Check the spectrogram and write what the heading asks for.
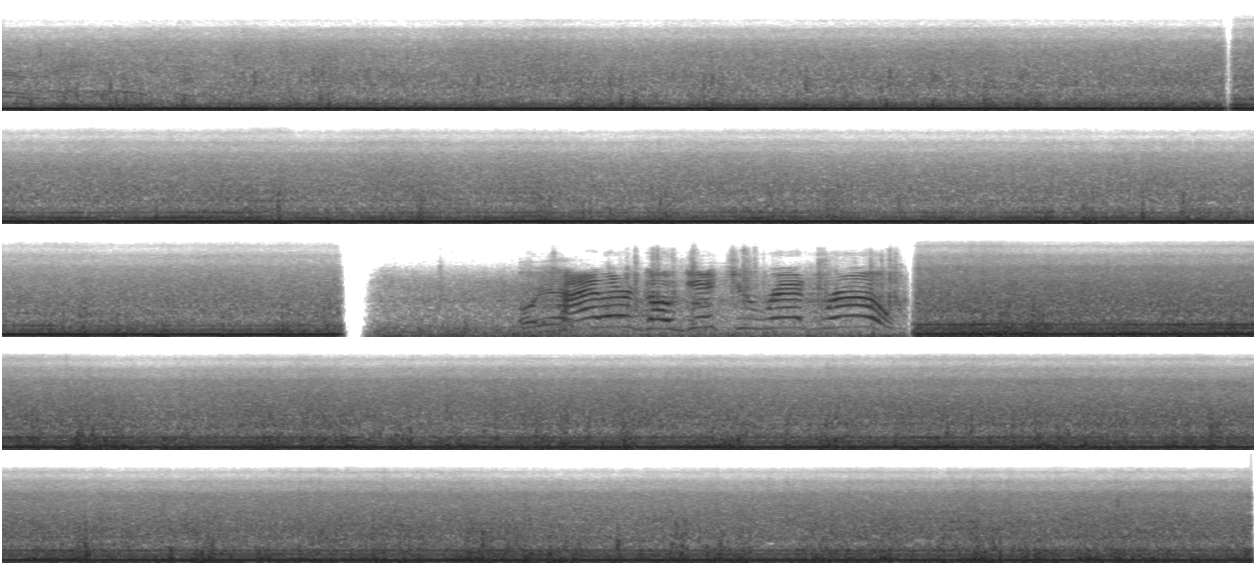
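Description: Motorboat engine running steadily under load while towing riders, a constant low drone mixed with the rush of wake water and wind on the microphone. A quieter stretch of about three seconds in the middle breaks the drone, which then returns at a slightly higher pitch.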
